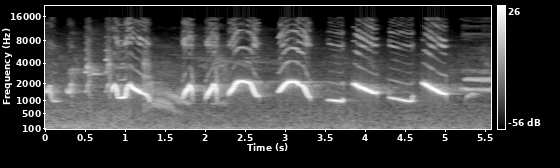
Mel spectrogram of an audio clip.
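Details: Black-throated laughingthrush in morning competitive 'forest voice' singing, played to spur captive birds to sing: loud, clear whistled notes arching up and down, each about half a second, with short gaps between and a few sharp upslurs.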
